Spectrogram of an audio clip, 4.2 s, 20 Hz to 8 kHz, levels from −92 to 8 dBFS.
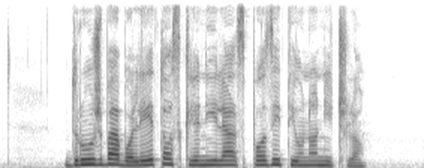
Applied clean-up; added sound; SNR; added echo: none; none; none; none.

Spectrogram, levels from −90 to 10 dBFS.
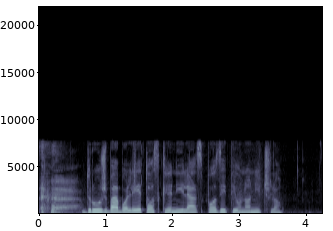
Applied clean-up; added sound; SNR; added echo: none; Chewing, mastication / Cough; 13 dB; none.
